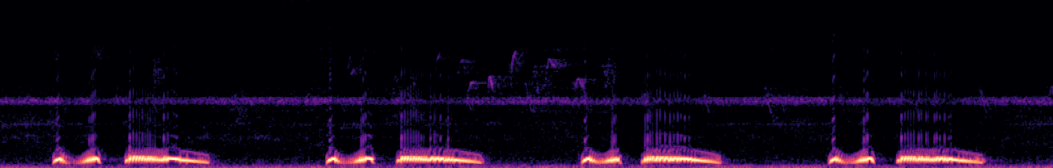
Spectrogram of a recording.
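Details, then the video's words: Provocation call of a spotted dove used against wild doves. Four rapid phrases follow, each twin brief notes then a longer descending coo, spaced roughly every one and a half to two seconds, with a steady high-pitched whine behind. "Suara Terkukur Menekan Rapat Lawan Pemancing EMOSI Terkukur liar"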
